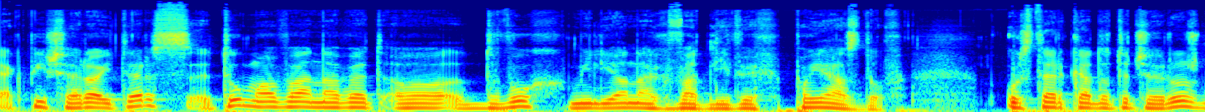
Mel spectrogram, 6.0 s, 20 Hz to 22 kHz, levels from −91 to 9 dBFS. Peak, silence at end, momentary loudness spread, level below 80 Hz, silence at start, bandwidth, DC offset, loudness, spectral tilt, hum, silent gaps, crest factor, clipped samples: 0 dBFS; 0 s; 5 LU; -34 dBFS; 0 s; 18.5 kHz; under 0.1%; -15 LUFS; -7 dB/octave; none; none; 14 dB; under 0.1%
